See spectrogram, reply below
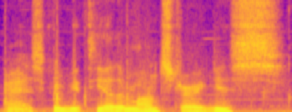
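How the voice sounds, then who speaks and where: A man's voice: lowish voice, level tone, fairly quick, a little mellow, soft background music. A man hosting a livestream with casual, playful gameplay commentary, half talking to himself. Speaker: livestream host.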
